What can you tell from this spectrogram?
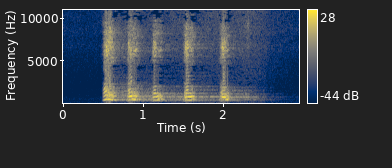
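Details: Dog chained outside in snow at night without shelter, letting out a fast volley of five sharp barks about a quarter second apart, ending in a fading echo.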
